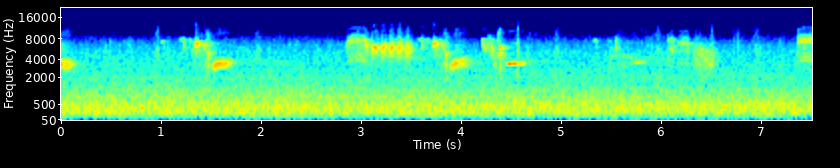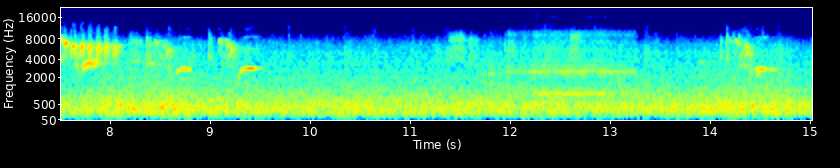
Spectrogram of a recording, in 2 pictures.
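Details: At a feeder on 17 July 2025, black-capped chickadees call busily. Rapid clusters of high chips and short hooked lower notes come in the first ten seconds, then fade, over a steady low hum.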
